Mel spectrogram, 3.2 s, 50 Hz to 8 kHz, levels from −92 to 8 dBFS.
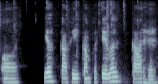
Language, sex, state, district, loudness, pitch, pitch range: Hindi, male, Bihar, Jamui, -18 LUFS, 135 Hz, 130-140 Hz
